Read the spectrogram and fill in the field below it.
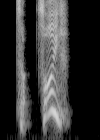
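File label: "zui3", Chinese; HSK; HSK3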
